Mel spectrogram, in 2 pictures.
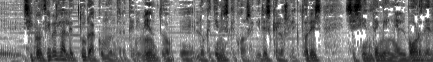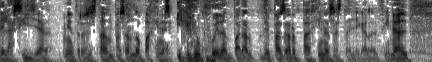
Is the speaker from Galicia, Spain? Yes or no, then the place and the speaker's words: yes; Galicia, Spain; Soy muy gallego, he nacido, he crecido, vivo aquí, y entonces es un material de primera mano.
